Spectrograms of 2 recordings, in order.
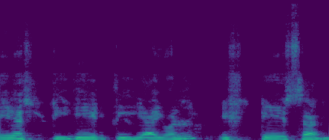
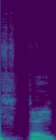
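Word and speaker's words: station: देखिए इसी प्रकार एस टी ए टी आई एन स्टेशन। देखिए टी के बाद आई वन लिया है स्टेशन नहीं कि स्टयन स्टोन नहीं पढ़ेंगे इसे स्टेशन पढ़ेंगे एक्शन ए सी टी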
